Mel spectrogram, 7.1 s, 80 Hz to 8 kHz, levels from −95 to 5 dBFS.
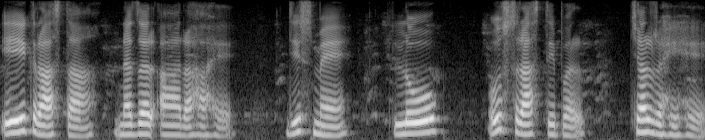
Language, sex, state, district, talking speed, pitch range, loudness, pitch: Hindi, female, Himachal Pradesh, Shimla, 120 wpm, 190-235 Hz, -16 LUFS, 205 Hz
